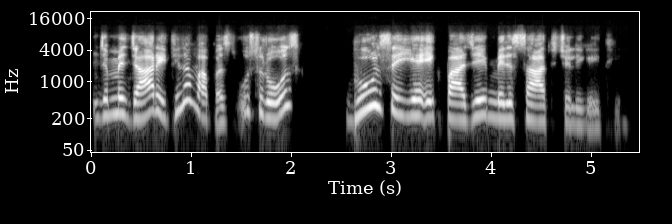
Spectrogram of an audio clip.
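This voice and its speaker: A woman voicing a fussy, inquisitive middle-aged aunt in a story reading, speaking higher and slower with a questioning tone. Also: expressive, fairly bright tone, dry recording. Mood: offhand.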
